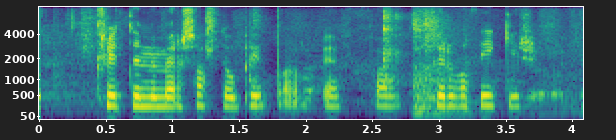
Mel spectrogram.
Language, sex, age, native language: Icelandic, female, 15, Icelandic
